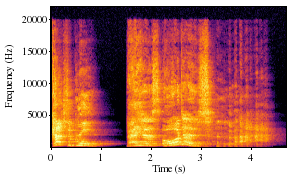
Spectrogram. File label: Sight Lost Shout, Male, en; Battle; Barks; Dialog; Sinecure Banneret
